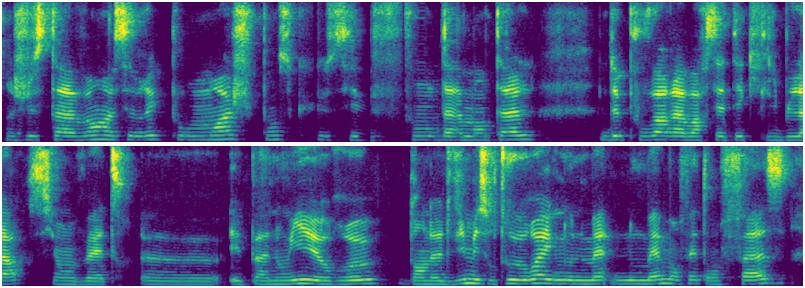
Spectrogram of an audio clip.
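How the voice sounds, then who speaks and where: A woman with a medium-pitched voice talks as a guest in a relaxed conversation. She is a wellness coach and speaks casually, reflecting as she goes. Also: normal speed.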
